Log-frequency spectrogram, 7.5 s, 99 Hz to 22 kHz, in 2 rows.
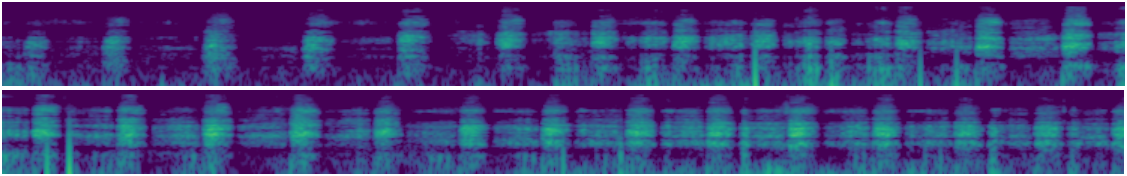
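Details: Panting German Jagdterrier in +45°C heat: fast, steady breathy huffs, roughly three or four each second, evenly paced throughout, with a few sharp clicks.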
